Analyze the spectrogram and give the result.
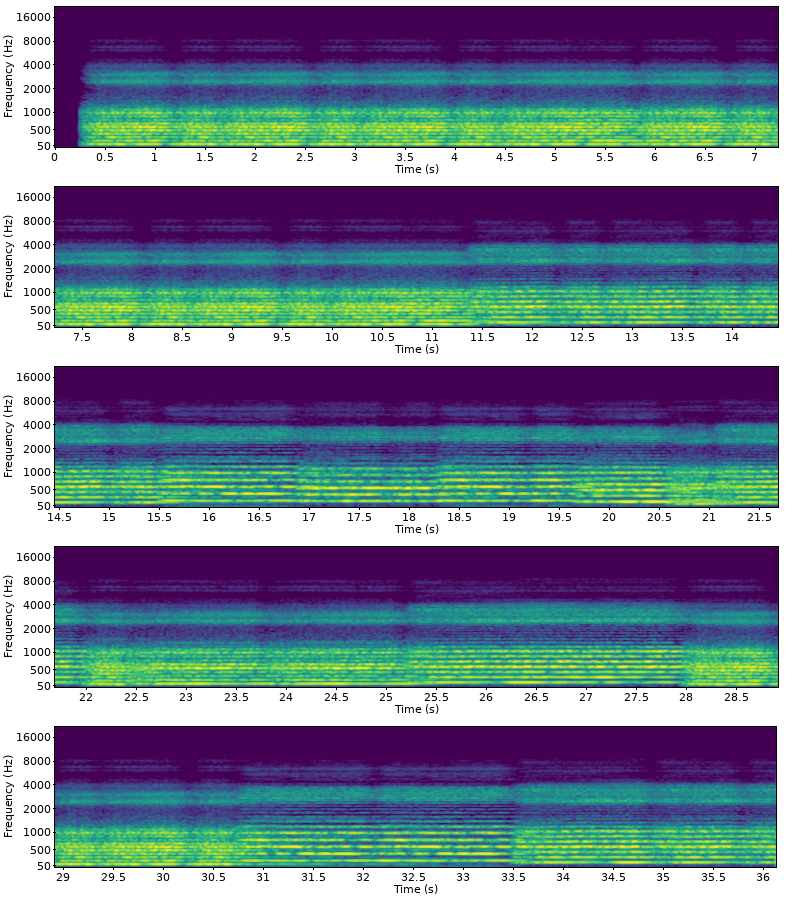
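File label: bass, Sheet music (SATB) including Practise Music; Day Is Dying in the West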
